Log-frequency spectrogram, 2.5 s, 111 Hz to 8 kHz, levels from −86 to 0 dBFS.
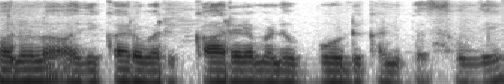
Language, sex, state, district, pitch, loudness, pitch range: Telugu, male, Andhra Pradesh, Srikakulam, 110 Hz, -17 LUFS, 105-115 Hz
